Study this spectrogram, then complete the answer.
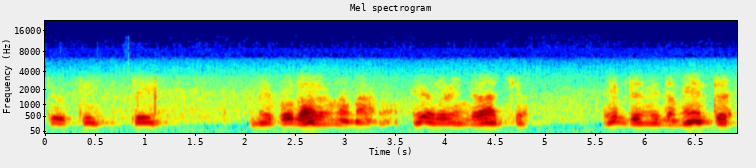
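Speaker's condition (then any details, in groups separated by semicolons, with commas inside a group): Amyotrophic lateral sclerosis; treating physician Giuseppe Stipa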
